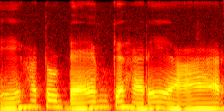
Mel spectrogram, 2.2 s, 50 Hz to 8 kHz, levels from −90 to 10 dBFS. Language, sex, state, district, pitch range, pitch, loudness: Chhattisgarhi, male, Chhattisgarh, Sarguja, 100-120 Hz, 105 Hz, -15 LUFS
